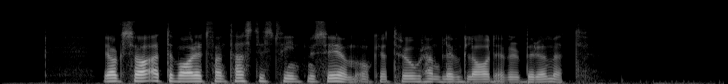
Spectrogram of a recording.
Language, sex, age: Swedish, male, 41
